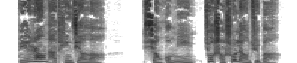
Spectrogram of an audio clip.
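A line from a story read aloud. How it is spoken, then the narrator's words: Embarrassed whisper. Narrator (Chinese): 张子清…红着脸小声说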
